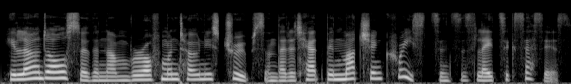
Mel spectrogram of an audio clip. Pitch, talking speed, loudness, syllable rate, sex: 220 Hz, 200 wpm, -18 LUFS, 5.2 syllables/s, female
